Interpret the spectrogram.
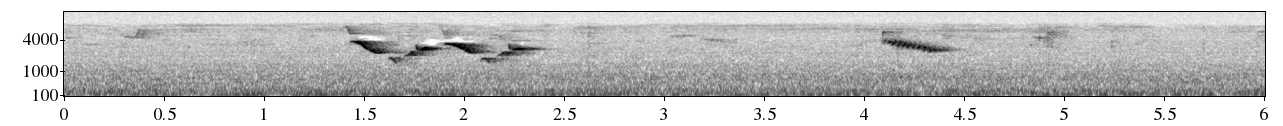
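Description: A songbird calling: a quick run of sharp, descending whistled notes about one and a half seconds in, then a single downslurred note about four seconds in.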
